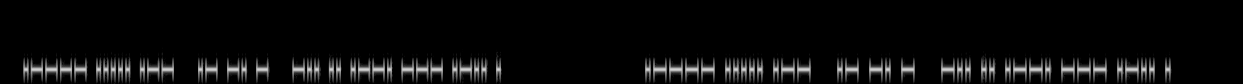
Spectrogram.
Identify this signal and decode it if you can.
Morse code, heard as a keyed tone, about 29 wpm, 700 Hz. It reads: 15W ANT DIPOLE 15W ANT DIPOLE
